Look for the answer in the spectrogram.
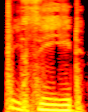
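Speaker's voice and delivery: whispered "Poppy seed." unvoiced and soft; whispered word preview. Shown as a demonstration. Word read before model.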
